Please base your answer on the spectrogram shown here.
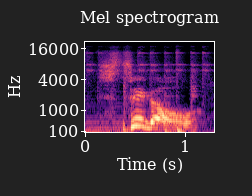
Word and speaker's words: Steagall: Eu quero apresentar para vocês Cristian Stigal com D. Caramba, acertou a pronúncia do meu nome completa, nome sobrenome.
